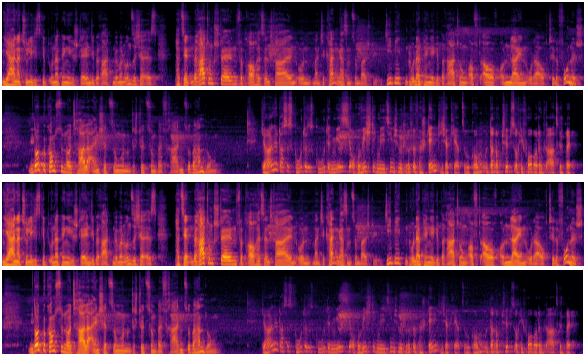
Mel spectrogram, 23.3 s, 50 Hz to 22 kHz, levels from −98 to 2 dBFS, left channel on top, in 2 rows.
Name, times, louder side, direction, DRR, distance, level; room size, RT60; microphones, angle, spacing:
voice 1, 0.0-15.9, right 3 dB, 35° right, 0.6 m, -30 dB
sound 1, 3.7-21.8, right 3 dB, 20° right, 3.0 m, -57 dB
voice 2, 8.1-8.4 12.2-12.3 16.5-23.0, left 3 dB, 65° left, 0.7 m, -36 dB
18.0 x 14.0 x 2.9 m
head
